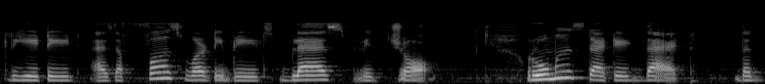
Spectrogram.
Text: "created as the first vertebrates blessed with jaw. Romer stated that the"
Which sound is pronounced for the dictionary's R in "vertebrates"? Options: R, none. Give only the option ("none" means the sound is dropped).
R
